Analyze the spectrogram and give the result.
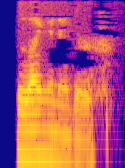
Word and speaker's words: Langenegger: And then, Odo, I have your first name is O-T-T-O, is that correct? – That's right. – And then what's your last name? – Langenegger. – Can you spell that for me? – L-A-N-G-E-N-E. L-A-N-G-E-N-E-G-G-E-R.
